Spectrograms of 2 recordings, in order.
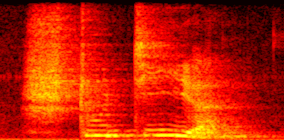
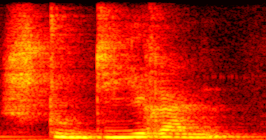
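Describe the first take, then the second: First: The R is a vowel sound like A. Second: The R is a clear consonant sound. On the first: The speaker calls it right. "du sprichst ein A aus anstelle von R in Suffixen" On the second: The speaker calls it wrong. "und nicht studieren"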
